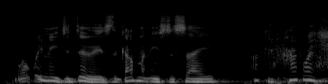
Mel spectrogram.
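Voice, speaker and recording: Somewhat breathy, a man with a British accent speaks at a very fast pace. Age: 50s. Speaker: economist. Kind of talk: lecture. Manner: conversational.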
